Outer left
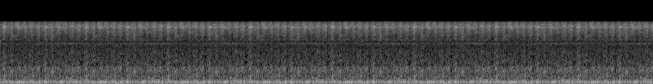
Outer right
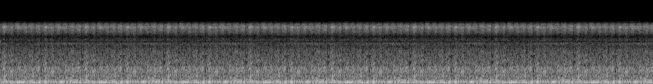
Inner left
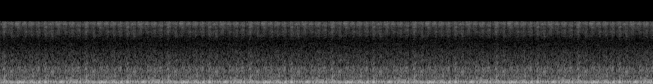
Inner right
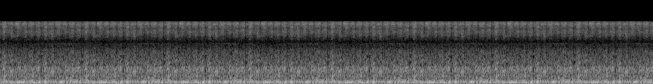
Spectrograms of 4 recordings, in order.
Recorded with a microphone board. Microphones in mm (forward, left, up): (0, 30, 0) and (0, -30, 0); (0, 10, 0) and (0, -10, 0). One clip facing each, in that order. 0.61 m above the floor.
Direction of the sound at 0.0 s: 35° right (ahead or behind).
